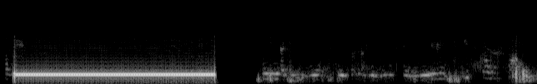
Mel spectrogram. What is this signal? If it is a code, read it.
Ringback tone (North America), 440 + 480 Hz.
